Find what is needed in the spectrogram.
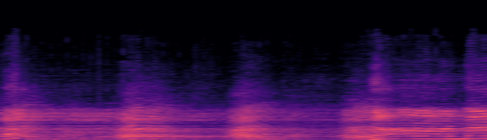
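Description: Short chanted vocal exclamations in a Sufi devotional recitation, about two a second, each a brief syllable rising sharply in pitch.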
